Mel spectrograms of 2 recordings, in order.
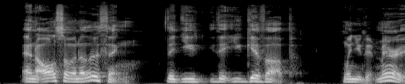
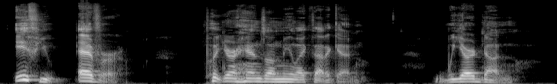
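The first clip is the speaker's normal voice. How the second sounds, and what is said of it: Stern, firm voice. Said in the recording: “I said in a very stern voice”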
